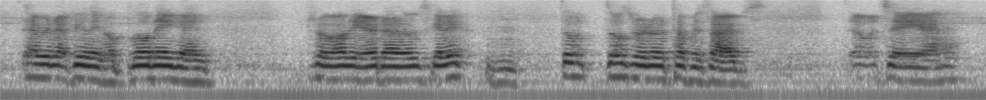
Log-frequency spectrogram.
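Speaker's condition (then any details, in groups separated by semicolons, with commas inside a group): Muscular dystrophy, Duchenne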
